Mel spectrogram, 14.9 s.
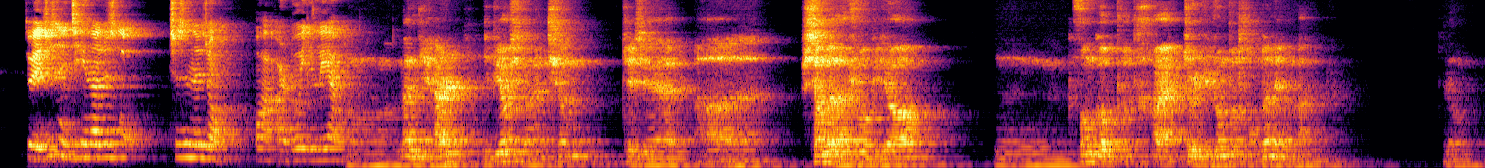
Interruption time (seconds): none

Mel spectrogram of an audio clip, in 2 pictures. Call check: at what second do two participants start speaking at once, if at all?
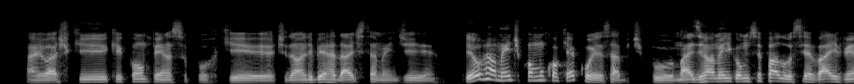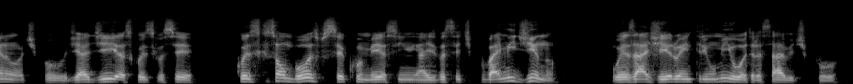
none

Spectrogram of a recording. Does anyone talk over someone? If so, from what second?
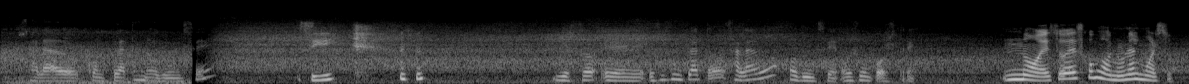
none

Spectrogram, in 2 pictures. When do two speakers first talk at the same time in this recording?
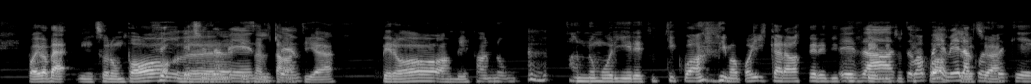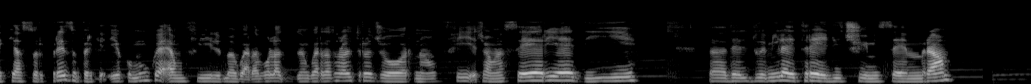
1.5 s

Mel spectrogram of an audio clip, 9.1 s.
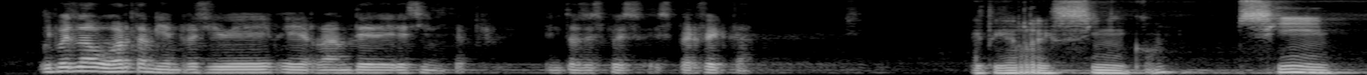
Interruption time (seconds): none

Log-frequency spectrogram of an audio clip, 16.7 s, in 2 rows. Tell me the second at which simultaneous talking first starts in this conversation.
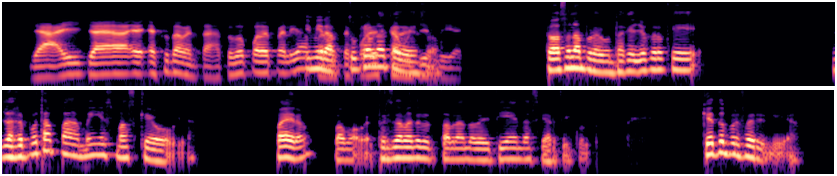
3.0 s

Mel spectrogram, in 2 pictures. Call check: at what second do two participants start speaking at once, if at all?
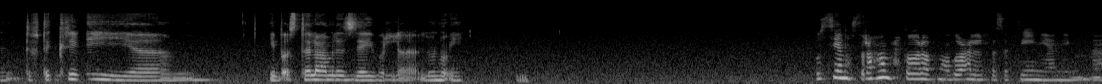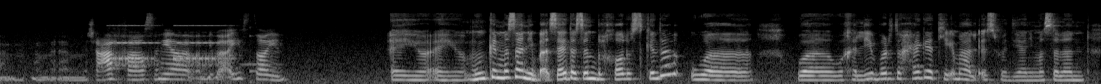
none

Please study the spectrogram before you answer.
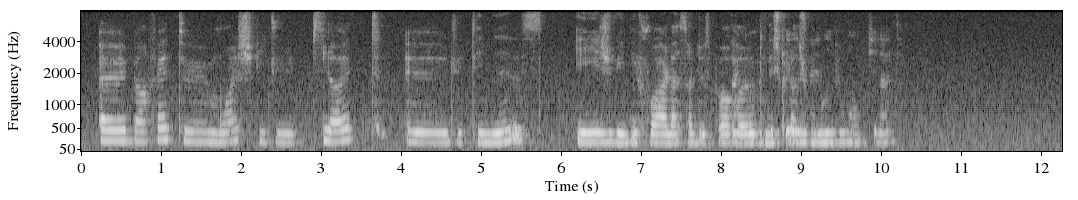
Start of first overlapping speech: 8.1 s

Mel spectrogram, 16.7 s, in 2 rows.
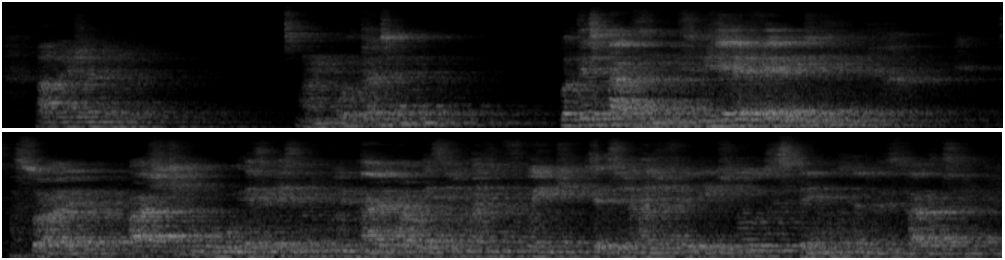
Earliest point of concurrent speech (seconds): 5.2 s

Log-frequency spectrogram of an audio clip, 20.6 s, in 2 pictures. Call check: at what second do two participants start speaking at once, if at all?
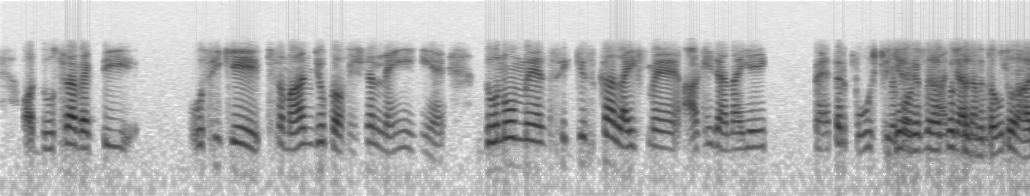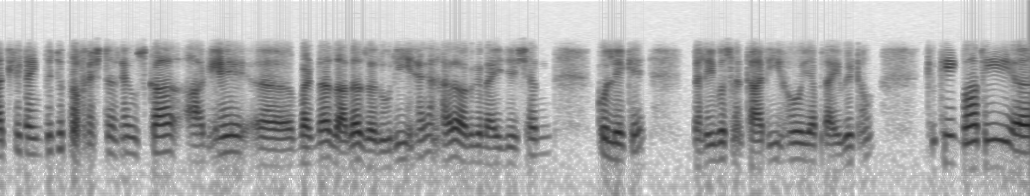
8.8 s

